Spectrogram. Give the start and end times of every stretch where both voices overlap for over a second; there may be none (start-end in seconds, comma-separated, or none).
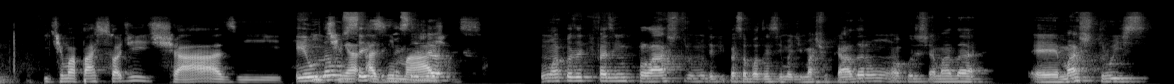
2.9-4.6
